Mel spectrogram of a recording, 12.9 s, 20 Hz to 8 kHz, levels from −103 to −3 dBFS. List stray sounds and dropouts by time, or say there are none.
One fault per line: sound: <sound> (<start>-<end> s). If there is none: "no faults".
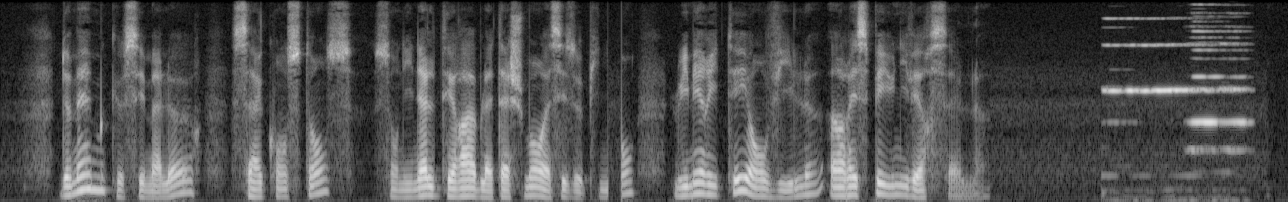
sound: dropout (6.1-6.2 s)
sound: squeak (11.0-12.6 s)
